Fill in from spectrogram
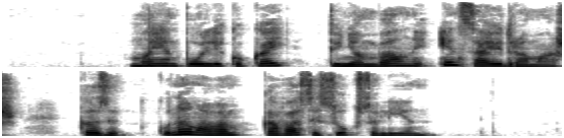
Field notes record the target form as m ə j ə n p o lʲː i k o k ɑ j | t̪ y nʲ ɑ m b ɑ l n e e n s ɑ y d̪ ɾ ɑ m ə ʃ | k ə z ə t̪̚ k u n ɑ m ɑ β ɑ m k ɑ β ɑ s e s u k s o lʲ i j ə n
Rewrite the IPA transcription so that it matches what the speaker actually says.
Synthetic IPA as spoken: m ə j ə n p o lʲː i k o k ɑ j | t̪ y nʲ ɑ m b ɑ l n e e n s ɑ y d̪ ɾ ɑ m ɑ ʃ | k ə z ə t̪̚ k u n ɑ m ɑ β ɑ m k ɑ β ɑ s e s u k s o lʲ i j ə n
